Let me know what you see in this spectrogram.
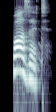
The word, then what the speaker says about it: Quasit: Quasit.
